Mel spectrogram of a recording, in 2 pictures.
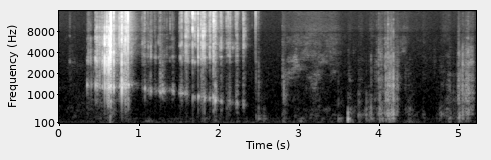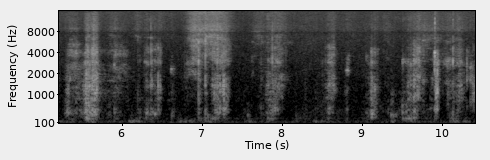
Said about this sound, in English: So, sea salt, I'm going to do two to three chips or three to four chips per flavor, and hopefully it goes well. So, here we go. Again, sea salt, let's go.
